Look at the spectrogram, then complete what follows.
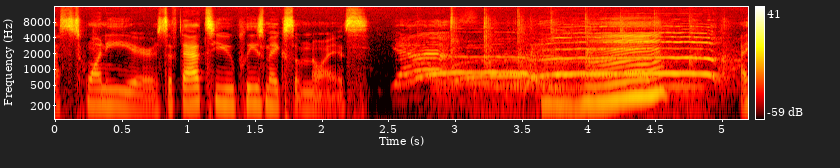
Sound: applause

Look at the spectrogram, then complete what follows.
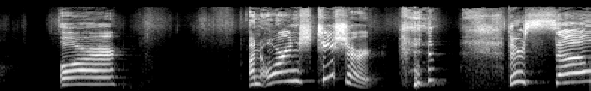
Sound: chuckles

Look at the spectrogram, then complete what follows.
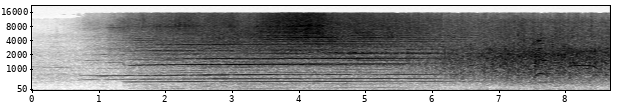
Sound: steam whistle

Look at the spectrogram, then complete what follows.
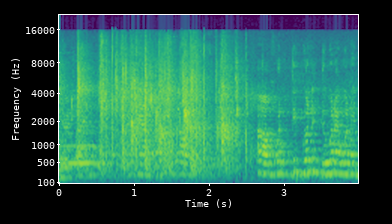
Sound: applause

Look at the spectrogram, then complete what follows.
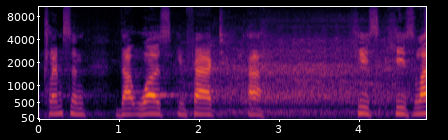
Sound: audience laughing

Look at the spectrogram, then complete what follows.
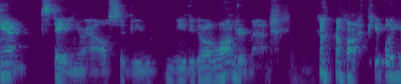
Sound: laughs

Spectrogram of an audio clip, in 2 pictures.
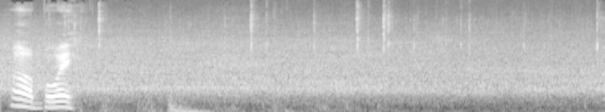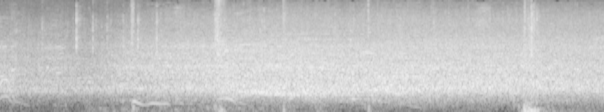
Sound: applause

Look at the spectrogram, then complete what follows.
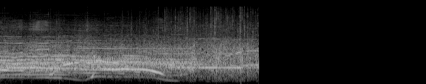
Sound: crowd cheers

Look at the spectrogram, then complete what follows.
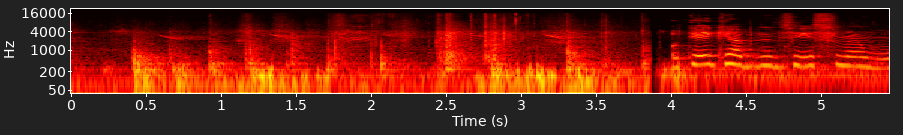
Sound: footsteps pounding

